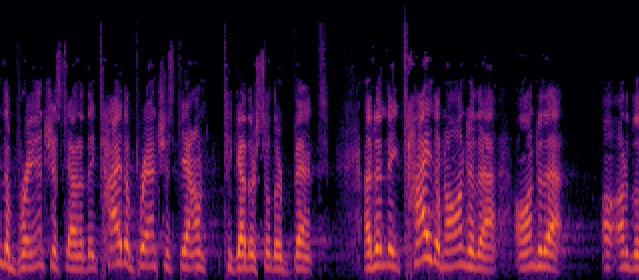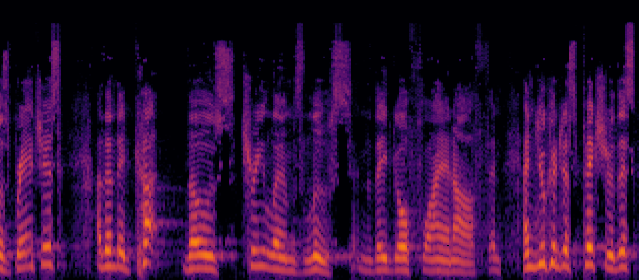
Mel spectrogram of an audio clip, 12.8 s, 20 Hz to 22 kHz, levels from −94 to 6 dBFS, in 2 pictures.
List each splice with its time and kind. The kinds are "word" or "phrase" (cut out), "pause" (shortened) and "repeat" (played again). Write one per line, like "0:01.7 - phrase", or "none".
0:04.4 - word
0:08.8 - pause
